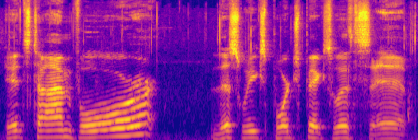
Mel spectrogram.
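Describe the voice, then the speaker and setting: A man's voice: a little high, extremely slow. A man hosting a podcast with casual, colloquial sports banter. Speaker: podcast host.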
